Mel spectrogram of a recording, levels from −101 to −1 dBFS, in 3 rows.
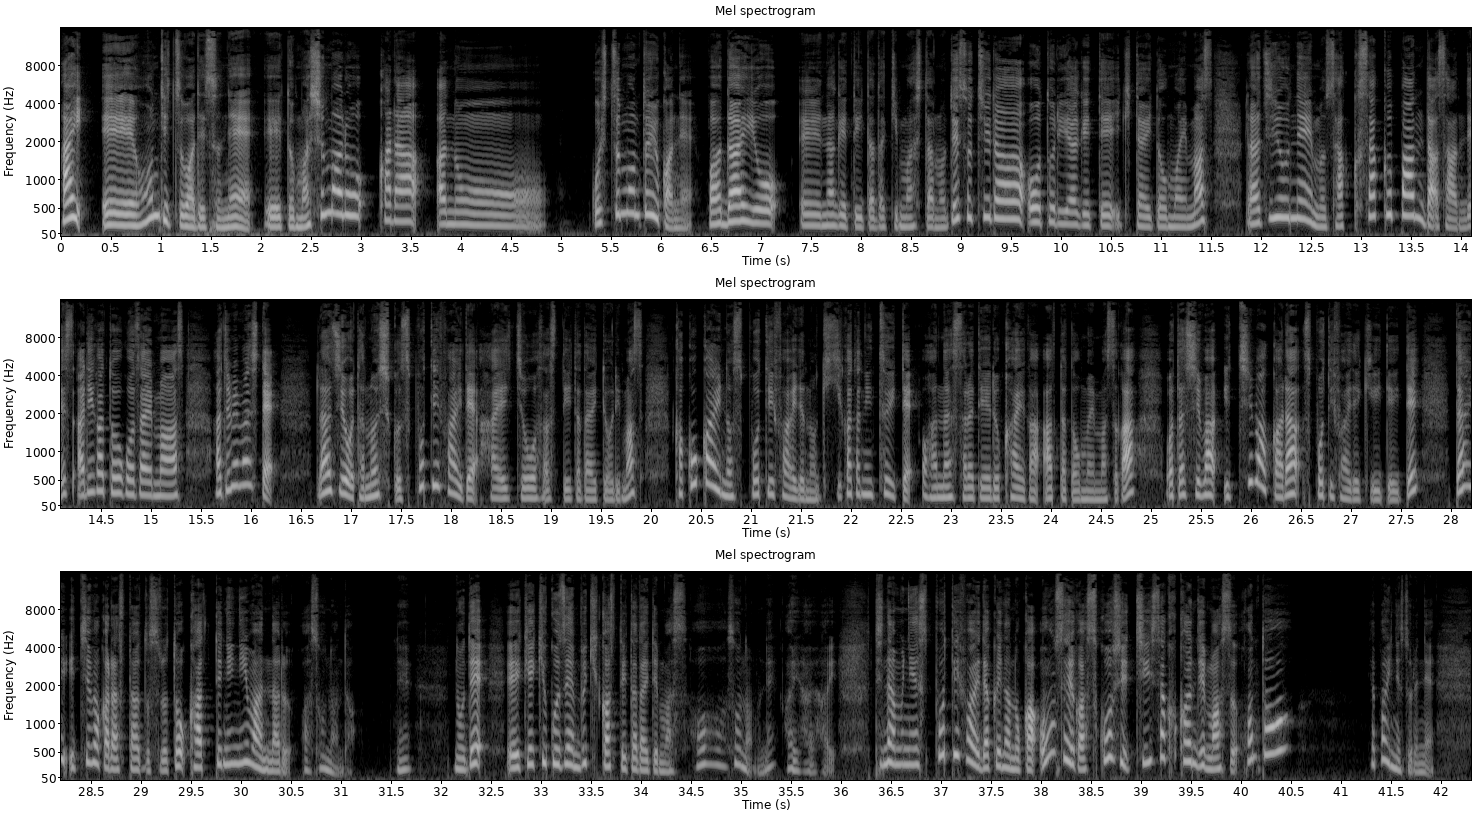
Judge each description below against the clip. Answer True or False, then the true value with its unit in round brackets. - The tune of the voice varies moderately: False (8.4 semitones)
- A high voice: True (225 Hz)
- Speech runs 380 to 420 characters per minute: True (400 characters per minute)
